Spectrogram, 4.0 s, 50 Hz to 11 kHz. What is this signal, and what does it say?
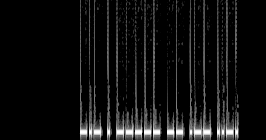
Morse code, heard as a keyed tone, about 34 wpm, 700 Hz. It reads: KE0MWF
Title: USA Call Signs - 6 Characters - 2x Character Spacing - 35wpm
